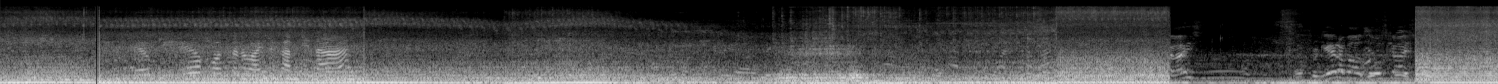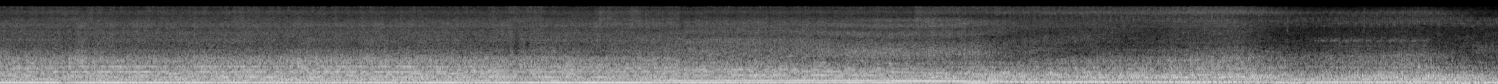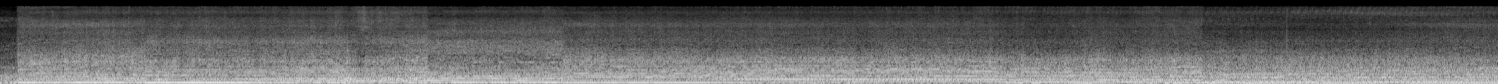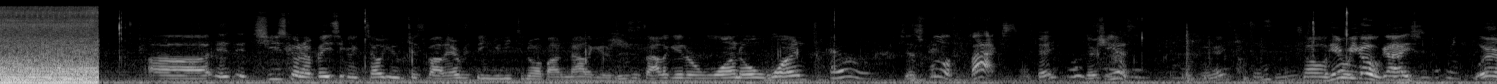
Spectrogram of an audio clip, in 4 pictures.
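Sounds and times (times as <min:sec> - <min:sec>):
airboat engine and propeller drone: 0:00.0 - 0:11.7, 0:14.1 - 0:46.0.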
